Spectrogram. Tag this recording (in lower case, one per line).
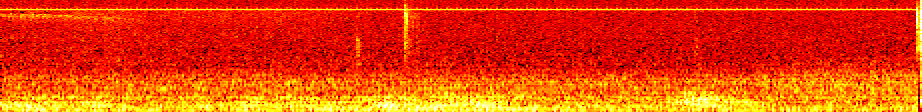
arrow
outside, rural or natural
